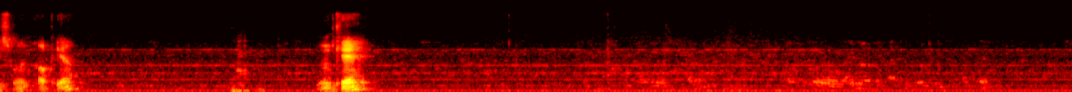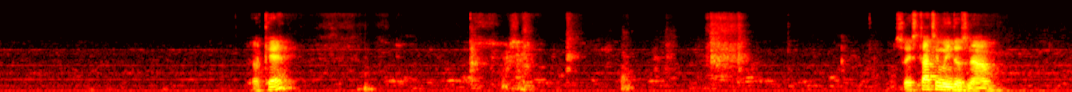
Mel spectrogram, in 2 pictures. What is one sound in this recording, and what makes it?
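A man speaks calmly and close to a microphone, in short bursts with long pauses.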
